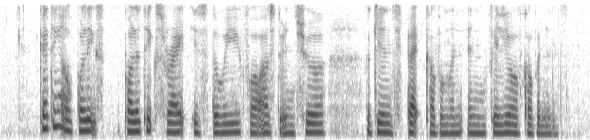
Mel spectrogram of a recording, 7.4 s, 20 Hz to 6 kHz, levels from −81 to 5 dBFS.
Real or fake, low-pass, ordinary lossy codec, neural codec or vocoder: fake; 5.4 kHz; none; vocoder, 22.05 kHz, 80 mel bands, HiFi-GAN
